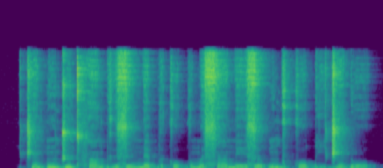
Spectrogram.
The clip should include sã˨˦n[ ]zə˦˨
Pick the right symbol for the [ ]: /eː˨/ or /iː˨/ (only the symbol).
eː˨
